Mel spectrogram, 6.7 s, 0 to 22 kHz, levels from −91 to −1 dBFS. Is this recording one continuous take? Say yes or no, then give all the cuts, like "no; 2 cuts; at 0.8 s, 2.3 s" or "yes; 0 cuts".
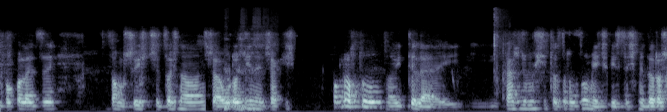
no; 2 cuts; at 2.0 s, 3.8 s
